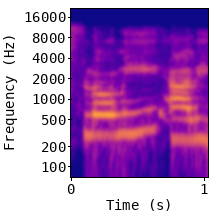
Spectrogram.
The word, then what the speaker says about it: Flommi Alie: thank you for having me absolutely am i pronouncing your name correctly yes it's Flo me ally grunt okay well I am really happy that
